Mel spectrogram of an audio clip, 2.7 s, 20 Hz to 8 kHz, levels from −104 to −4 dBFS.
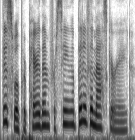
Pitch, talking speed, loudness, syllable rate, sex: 220 Hz, 245 wpm, -17 LUFS, 6.2 syllables/s, female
